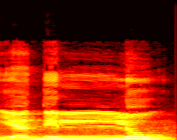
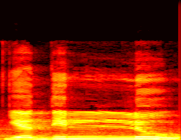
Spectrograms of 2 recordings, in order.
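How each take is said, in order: Both takes have the same delivery.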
